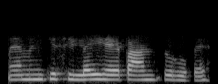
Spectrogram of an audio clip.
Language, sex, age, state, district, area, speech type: Hindi, female, 30-45, Rajasthan, Jodhpur, urban, conversation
